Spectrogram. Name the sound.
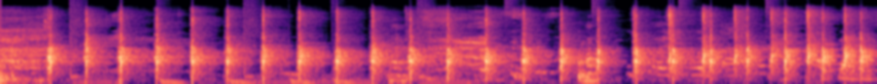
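hand clapping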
